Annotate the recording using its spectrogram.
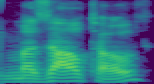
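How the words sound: It is said with the Sephardic pronunciation.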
